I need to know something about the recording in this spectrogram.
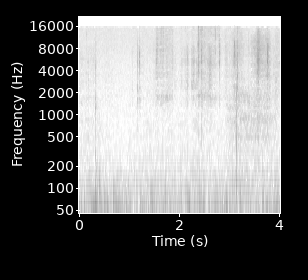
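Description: Faint, scattered scratching and rustling of paper as a pick-up tool drags through gritty embossing powder and lifts a paper die-cut out of it.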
